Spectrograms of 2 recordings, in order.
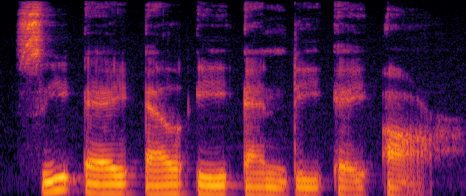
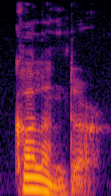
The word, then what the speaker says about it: calendar: you to start with it's not calendar it's calendar calendar the first vowel sound is not it's and the second vowel sound is not sure it's not a it's e e calendar calendar yes there is a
